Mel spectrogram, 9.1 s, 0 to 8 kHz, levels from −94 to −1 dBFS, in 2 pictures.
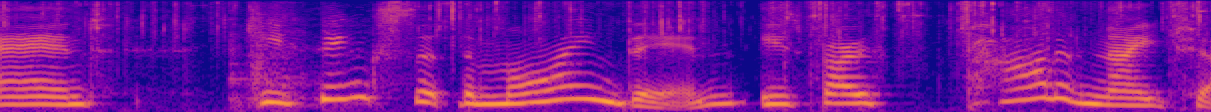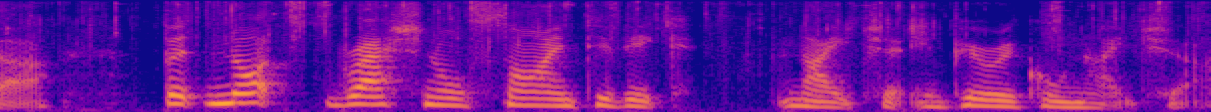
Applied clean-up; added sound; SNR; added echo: neural mask model RNNoise.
